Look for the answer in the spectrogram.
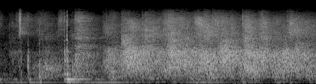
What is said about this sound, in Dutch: Er klinkt applaus in de Statenzaal.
